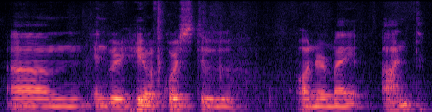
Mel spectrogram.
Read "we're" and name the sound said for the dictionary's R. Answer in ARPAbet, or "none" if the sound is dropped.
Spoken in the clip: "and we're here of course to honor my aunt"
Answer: R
